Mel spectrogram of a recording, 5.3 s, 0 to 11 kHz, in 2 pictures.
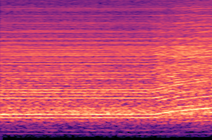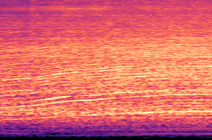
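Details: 3D-printed mini turbine, scaled about 60%, tiny RC helicopter motor raised from 1.5 toward 3 volts: smooth even high whine climbing slowly in pitch as it spins up, no rattle; running normally.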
